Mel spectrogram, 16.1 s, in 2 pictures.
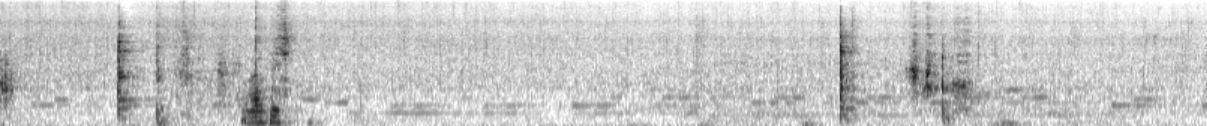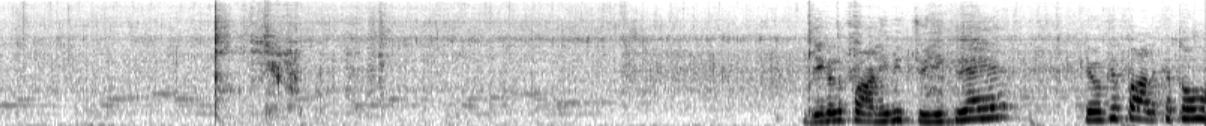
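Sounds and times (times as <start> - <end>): vegetables sizzling in a pan: 0.0 - 16.0
utensil scraping a pan: 0.8 - 2.2, 5.5 - 6.8, 9.5 - 11.3, 13.4 - 15.1.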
